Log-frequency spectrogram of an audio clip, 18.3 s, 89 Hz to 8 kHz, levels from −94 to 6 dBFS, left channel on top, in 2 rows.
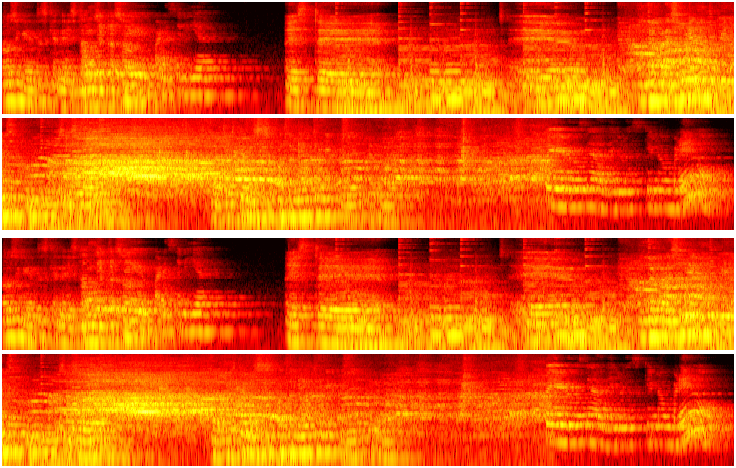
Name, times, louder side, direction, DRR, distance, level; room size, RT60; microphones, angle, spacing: voice 1, 0.0-1.7 3.5-4.8 6.3-7.4 7.9-9.3 9.8-10.5 11.7-14.1, equal, 50° left, -5 dB, 1.6 m, -26 dB
voice 2, 0.9-2.6 15.9-18.1, right 1 dB, 30° right, -2 dB, 1.9 m, -29 dB
sound 1, 4.2-10.6, left 1 dB, 15° left, 1.1 m, -27 dB
sound 2, 7.7-16.0, left 2 dB, 90° left, 1.9 m, -22 dB
11.5 x 4.5 x 4.8 m, 1.3 s
head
